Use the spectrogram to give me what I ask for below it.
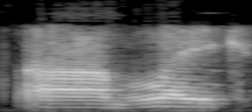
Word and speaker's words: Laake: And I liked, the last pronunciation, Lake, which is my real last name, ironically admitting that. It's Nordic roots, it's Germanic roots, it's a lot of things. So it's, with the double A's in it, it brings out like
